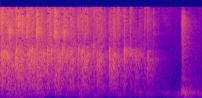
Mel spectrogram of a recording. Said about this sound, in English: Okay, thank you. Thank you. Give them a clap, will you?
